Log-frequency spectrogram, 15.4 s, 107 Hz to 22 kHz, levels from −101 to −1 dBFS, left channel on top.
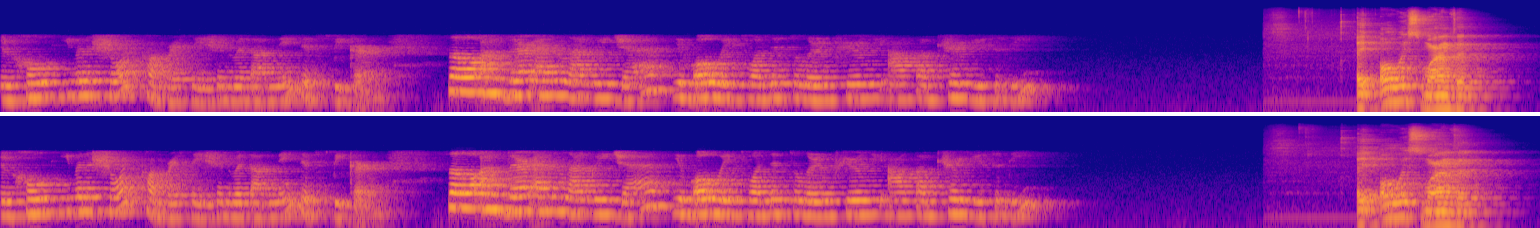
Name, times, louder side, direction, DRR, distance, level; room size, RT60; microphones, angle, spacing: voice 1, 0.0-4.1 4.5-10.3, right 1 dB, 40° right, -1 dB, 0.7 m, -30 dB
voice 2, 13.6-14.6, left 2 dB, 35° left, 3 dB, 0.4 m, -24 dB
3.9 x 2.6 x 4.2 m, 1.1 s
head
